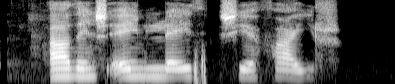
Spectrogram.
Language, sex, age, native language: Icelandic, male, 8, Icelandic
